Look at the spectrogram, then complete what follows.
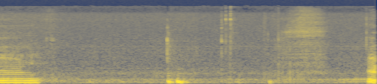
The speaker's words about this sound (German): Ja, hm, ich klicke mich da gerade mal so ein bisschen durch noch.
